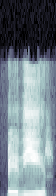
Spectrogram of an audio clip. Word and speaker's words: pedir: The Spanish D is pronounced soft after a vowel. Pedir. Ruido. After an N or L, the Spanish D is hard.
